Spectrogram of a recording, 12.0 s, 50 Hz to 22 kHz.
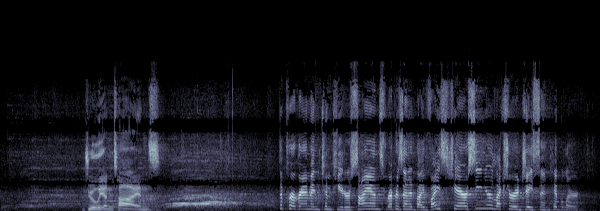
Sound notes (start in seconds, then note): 0.4 audience applauding and cheering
